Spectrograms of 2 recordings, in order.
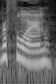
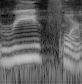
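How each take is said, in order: First: The prefix runs smoothly into the rest of the word. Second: The prefix is set apart from the rest of the word. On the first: "Not reform" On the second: "re-hyphen form, meaning to form again"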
